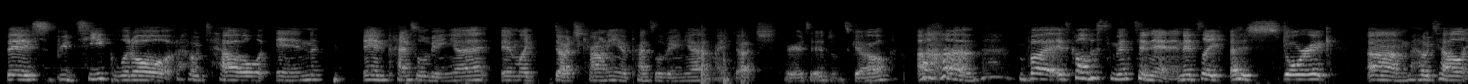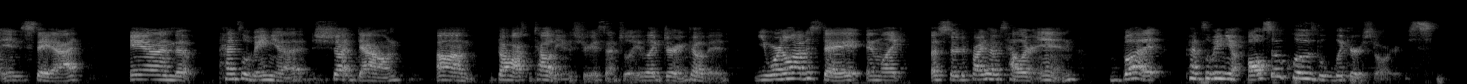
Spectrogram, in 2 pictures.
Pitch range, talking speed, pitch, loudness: 195-245 Hz, 135 wpm, 215 Hz, -30 LUFS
